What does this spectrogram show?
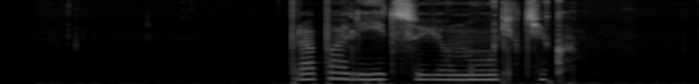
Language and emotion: Russian, sad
